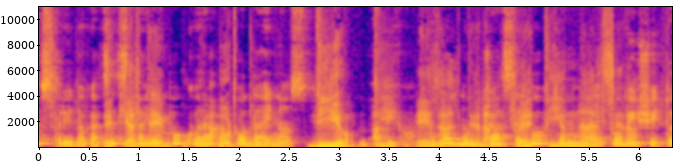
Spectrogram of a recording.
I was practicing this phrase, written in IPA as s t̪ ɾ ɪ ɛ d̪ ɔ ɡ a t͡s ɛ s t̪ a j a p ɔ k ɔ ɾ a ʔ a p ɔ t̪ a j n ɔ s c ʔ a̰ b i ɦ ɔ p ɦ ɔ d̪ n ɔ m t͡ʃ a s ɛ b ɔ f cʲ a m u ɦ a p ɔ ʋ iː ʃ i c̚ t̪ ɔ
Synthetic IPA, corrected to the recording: s t̪ ɾ ɪ ɛ d̪ ɔ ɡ a t͡s ɛ s t̪ a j ɛ p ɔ k ɔ ɾ a ʔ a p ɔ d̪ a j n ɔ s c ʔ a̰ b i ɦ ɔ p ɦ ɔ d̪ n ɔ m t͡ʃ a s ɛ b ɔ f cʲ a m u ɦ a p ɔ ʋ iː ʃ i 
